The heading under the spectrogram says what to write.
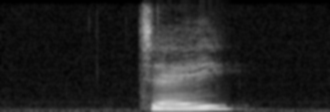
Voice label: "zhei2", Mandarin pinyin

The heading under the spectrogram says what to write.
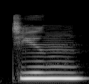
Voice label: "jing1", Mandarin pinyin

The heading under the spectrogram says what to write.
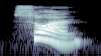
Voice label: "suan4", pinyin

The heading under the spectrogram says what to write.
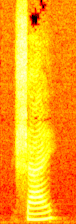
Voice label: "shai2", pinyin

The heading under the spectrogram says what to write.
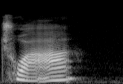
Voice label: "chua3", Mandarin pinyin

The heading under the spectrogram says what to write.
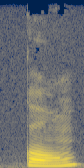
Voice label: "gong3", Mandarin pinyin

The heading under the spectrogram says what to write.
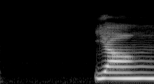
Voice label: "yang1", Mandarin pinyin

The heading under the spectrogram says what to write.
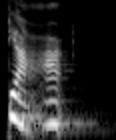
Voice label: "dianr", Mandarin; shopping

